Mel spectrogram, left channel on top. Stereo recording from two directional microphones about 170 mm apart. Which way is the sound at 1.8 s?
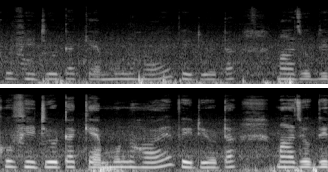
35° right (ahead or behind).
